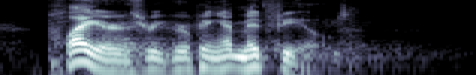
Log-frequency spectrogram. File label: Announcer Waiting For Players After Score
